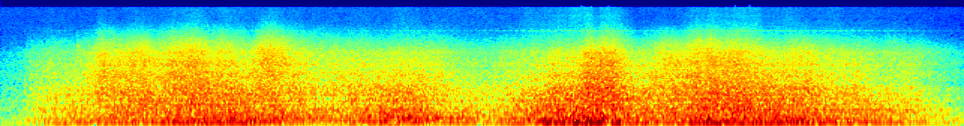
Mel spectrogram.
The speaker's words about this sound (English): You know, there's an updraft all the time coming up out of the heat down there at the bottom, and that makes for a constant wind that whips at the scrubby pine trees on the canyon edge. Just listen.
